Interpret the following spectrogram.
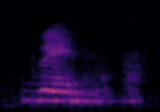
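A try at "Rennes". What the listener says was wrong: N का sound भी देना. N है बीच में. So Ren. It's called Ren.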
